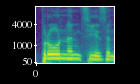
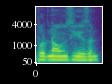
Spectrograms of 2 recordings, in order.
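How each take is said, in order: First: The second syllable sounds like 'nun'. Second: The second syllable sounds like 'noun'. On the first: The speaker calls it right. "नन है ना" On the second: The speaker calls it wrong. "हर बच्चा ये बोलता है"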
